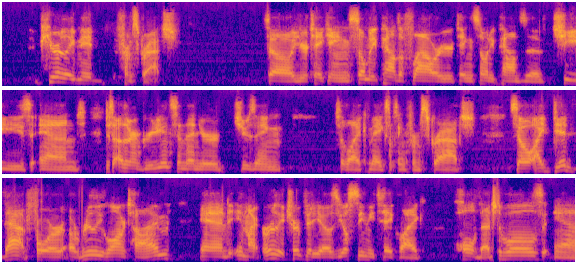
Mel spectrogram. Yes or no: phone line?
yes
